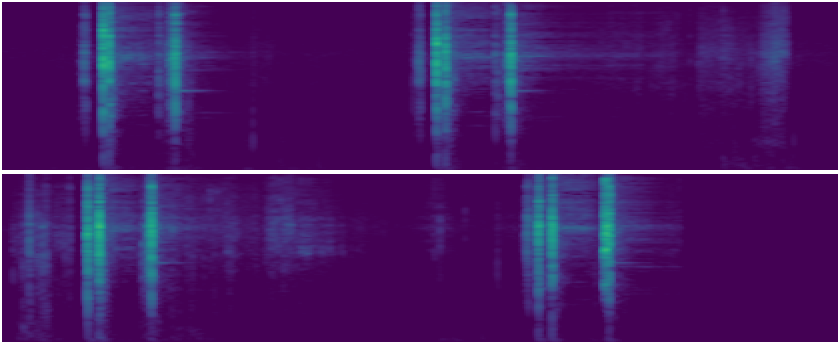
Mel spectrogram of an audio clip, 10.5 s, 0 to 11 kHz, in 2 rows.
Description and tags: sounds of a stapler
music152, stapler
